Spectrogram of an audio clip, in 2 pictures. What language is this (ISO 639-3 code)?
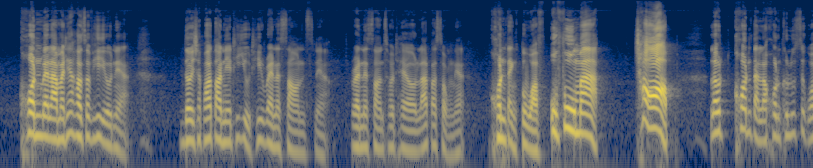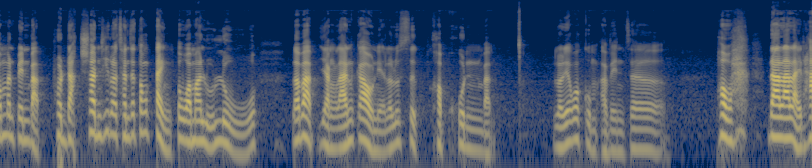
tha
